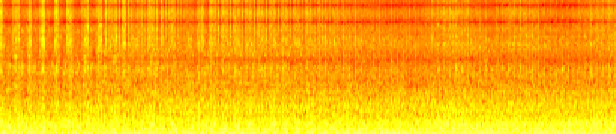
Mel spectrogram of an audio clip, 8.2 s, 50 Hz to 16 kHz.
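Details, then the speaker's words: Ford 8N tractor after replacing the exhaust manifold gasket, test run: steady, even low rumble with no sharp cracking puffs from the manifold; runs smooth and healthy, good oil pressure even at temperature. "Well, I took him for a test run, and it sounds a lot better. None of that crack, crack, crack, crack."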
